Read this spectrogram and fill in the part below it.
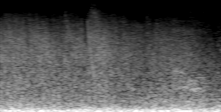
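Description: Dense, continuous rumbling explosions and artillery-like blasts from a Supreme Commander battle with gunships, loud and layered with no gaps.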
